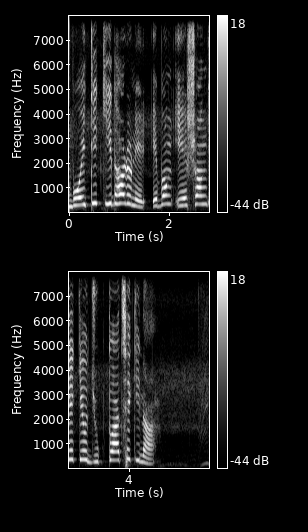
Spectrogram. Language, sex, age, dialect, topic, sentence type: Bengali, female, 18-24, Northern/Varendri, banking, question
